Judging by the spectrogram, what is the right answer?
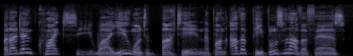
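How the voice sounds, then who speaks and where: Guy doing a pompous teasing husband detective from an audiobook, mock grand, really animated, dry close sound. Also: mid-range voice, normal speed, husky, dry recording, pitched above the performer's own voice, full character voice. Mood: mildly sceptical. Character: jovial, pompous husband playing amateur Sherlock Holmes.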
